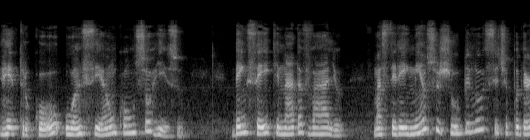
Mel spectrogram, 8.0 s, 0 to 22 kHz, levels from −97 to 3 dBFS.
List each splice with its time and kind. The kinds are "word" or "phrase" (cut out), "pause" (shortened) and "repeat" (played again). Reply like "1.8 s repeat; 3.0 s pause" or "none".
none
